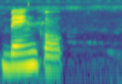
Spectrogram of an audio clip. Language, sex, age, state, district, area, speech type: Assamese, female, 18-30, Assam, Jorhat, urban, spontaneous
